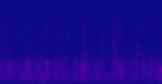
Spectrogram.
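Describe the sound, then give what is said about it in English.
A church audience applauds a pastor for being helpful, a dense, steady patter of many hands clapping at once, fairly soft and even throughout with no voices on top. “So applaud Pastor Aaron for being helpful.”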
